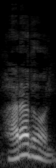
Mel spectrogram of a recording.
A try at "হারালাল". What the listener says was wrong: হারাধন নয় স্যার, হারালাল, হারালাল। আবার ধন ধরছেন, ধন ছাড়ুন, ধনটা কেটে লাল করুন।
